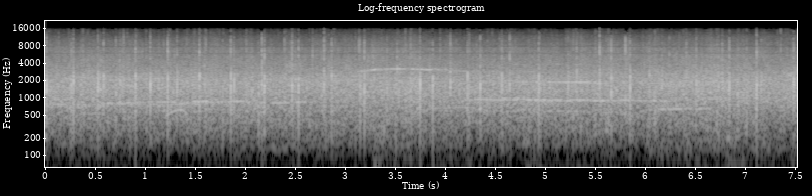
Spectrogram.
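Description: Concert audience applauding steadily at the end of a song: many hands clapping at once.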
